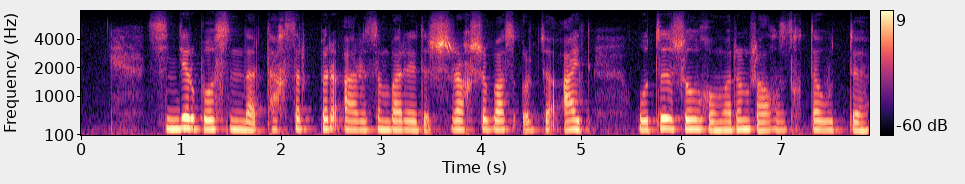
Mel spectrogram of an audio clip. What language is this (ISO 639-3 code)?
kaz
